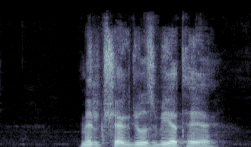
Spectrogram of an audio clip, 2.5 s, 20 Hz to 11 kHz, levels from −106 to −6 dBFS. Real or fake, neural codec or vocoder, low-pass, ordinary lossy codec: fake; vocoder, 44.1 kHz, 128 mel bands, Pupu-Vocoder; 9.9 kHz; AAC, 64 kbps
